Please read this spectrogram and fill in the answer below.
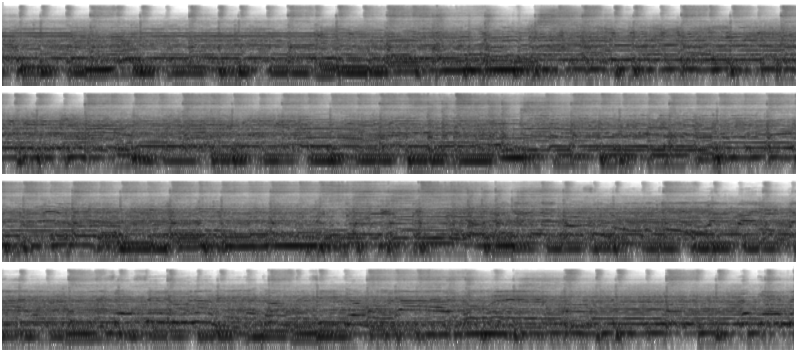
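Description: Live rock band playing: two electric guitars, bass guitar and a drum kit, loud and continuous.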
